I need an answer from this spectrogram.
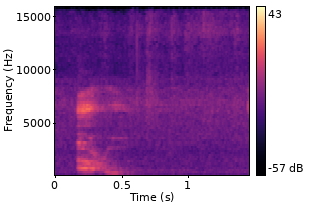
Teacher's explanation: واو ساکن سے پیش ہو تو وہ مدہ ہوگا، تھوڑا کھینچ کر پڑھے، معروف پڑھے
